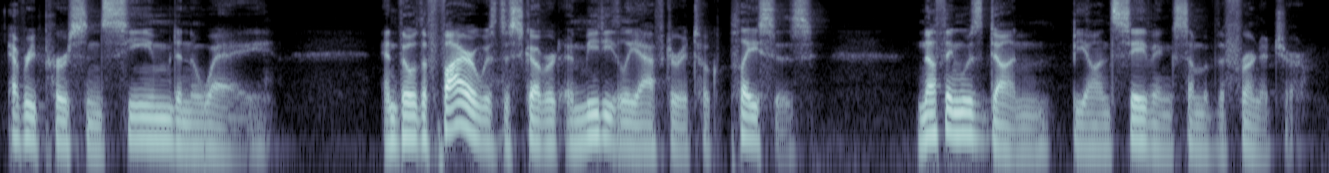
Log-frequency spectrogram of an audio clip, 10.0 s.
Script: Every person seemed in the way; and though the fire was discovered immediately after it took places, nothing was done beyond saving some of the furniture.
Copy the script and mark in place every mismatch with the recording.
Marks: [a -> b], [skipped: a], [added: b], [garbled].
Every person seemed in the way; and though the fire was discovered immediately after it took places, nothing was done beyond saving some of the furniture.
